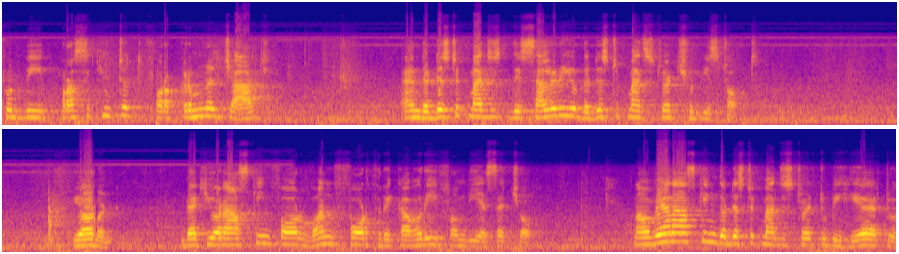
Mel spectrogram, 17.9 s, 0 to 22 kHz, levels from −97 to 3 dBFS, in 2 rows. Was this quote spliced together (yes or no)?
yes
